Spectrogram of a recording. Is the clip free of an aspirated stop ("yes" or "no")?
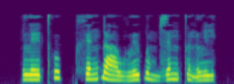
no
